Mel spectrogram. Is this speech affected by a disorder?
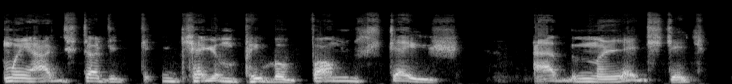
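Yes: cerebral palsy with speech impediment; speech impediment since birth.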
